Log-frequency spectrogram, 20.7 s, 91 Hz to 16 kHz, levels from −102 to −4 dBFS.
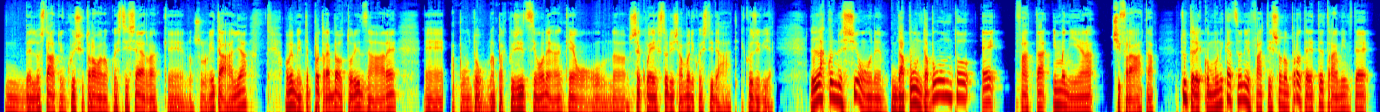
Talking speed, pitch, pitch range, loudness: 140 wpm, 95 Hz, 90-115 Hz, -13 LUFS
